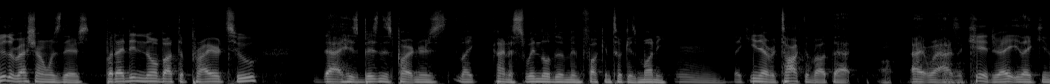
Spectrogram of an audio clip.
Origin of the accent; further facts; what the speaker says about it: United States; I grew up American, but I'm also Chinese. I come home to Chinese parents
